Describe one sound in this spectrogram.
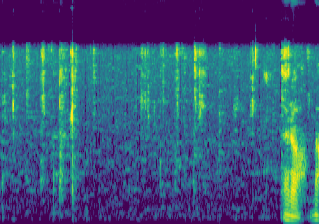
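Playing cards riffle and flick softly as a person shuffles a deck.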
